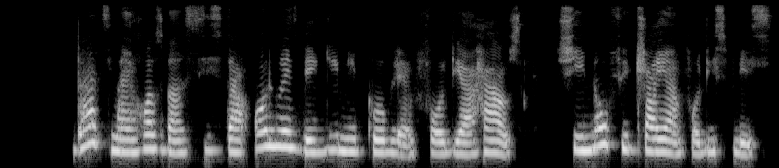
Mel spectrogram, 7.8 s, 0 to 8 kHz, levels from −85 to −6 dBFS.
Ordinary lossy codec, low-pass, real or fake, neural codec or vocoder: none; 7.2 kHz; fake; codec, 44.1 kHz, 3.4 kbps, Pupu-Codec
